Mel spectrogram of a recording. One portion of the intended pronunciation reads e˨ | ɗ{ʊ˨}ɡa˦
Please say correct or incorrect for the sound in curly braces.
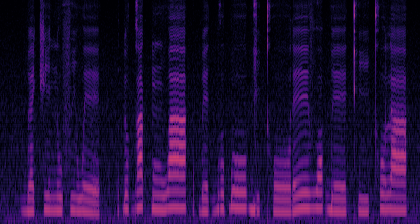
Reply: correct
